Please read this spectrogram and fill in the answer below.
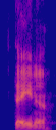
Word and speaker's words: Dana: how are you Dana my name is Dana not Donna it's Dana know why I keep messing up your name I have something out here that leads to a notion called Dana Point and it's spelled da na that's how I know it's Dana yeah I'm gonna I'm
